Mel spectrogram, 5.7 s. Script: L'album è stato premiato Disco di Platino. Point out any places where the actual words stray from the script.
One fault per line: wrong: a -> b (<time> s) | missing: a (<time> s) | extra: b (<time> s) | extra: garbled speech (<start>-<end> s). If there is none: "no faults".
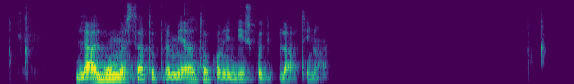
extra: con il (2.1 s)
